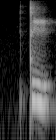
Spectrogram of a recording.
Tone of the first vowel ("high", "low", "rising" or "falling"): low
